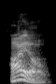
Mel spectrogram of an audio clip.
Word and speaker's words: Io: in the solar system we have io or eo depending on how you pronounce it one of jupiter's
